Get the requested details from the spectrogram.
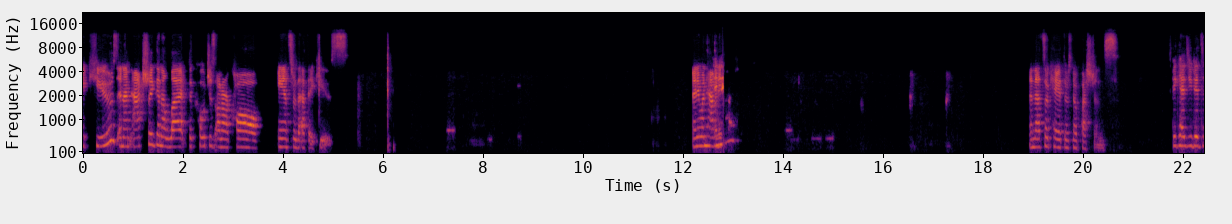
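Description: A woman speaks with animation over an online call, with long pauses.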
